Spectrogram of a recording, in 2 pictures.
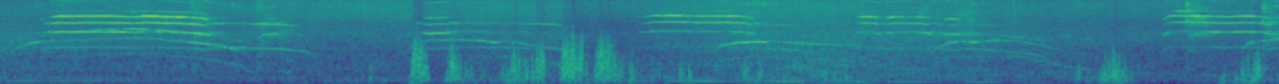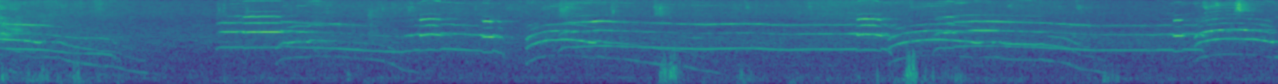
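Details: Long park fight between two male cats, a young white-and-silver mackerel tabby and a black tom. Wavering, arching yowls are repeated again and again, some rising and then bending downward, over scattered rustles and knocks.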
